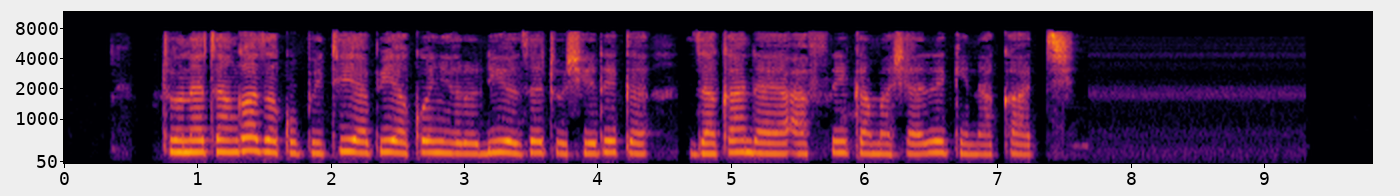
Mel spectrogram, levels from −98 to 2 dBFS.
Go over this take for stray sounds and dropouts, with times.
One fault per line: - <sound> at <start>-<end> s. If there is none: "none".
none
